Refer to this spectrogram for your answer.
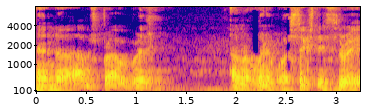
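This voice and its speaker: Noticeable background noise and audible room reverb around a male speaker. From US South. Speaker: retired pharmacist and former state delegate. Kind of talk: oral history interview. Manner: halting, frequent repetitions and fillers.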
